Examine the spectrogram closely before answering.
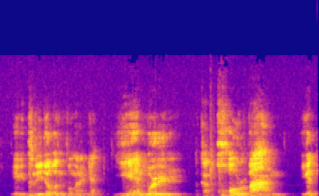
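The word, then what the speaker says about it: קָרְבָּן: 이게 보니까 야크리브 미캄 콜반 여기 이제 파타게 이렇게 나오는데 아로 발음은 거의 다 합니다. 카르반인데 특별히 이 쉐바가 그 다음 오면은 이걸 반드시 오로 발음해요. 카르반이 아닙니다.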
